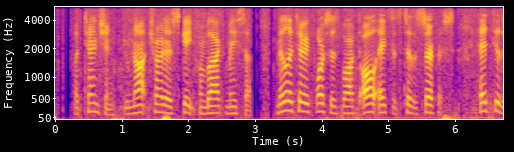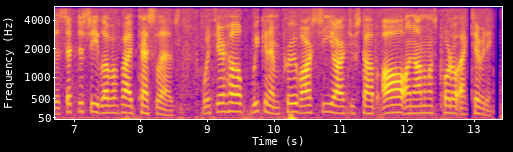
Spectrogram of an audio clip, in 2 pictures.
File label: blocked exits, speaker; svencoop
